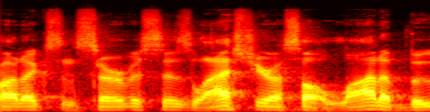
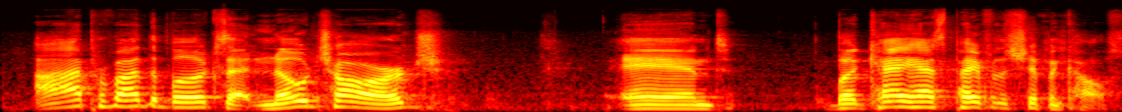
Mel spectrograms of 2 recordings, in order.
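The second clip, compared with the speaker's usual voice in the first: put-on Southern accent, higher in pitch; 8 semitones higher than usual. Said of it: "I just can't do her accent very well".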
